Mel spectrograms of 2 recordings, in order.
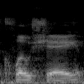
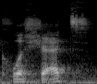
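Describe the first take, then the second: First: The final T sound is left silent. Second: The final T sound is pronounced. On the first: The speaker calls it wrong. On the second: The speaker calls it right.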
